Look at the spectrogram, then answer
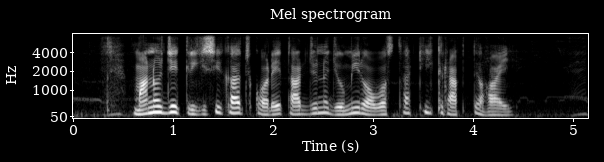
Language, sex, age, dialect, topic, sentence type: Bengali, male, 25-30, Northern/Varendri, agriculture, statement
